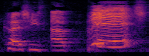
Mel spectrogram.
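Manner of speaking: hammed-up jeer stretched out; mock insolence. [name] answers the principal, slow mock jeer.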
